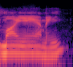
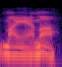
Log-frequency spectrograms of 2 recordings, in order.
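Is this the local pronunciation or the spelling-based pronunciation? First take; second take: spelling-based; local. First: It is said the way it is spelled. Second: It is said the way locals pronounce it. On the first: "that's spelt Miami" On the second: "but they pronounce it Miami"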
